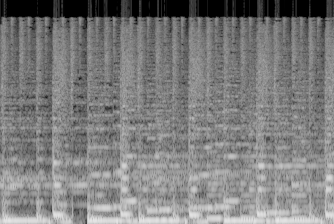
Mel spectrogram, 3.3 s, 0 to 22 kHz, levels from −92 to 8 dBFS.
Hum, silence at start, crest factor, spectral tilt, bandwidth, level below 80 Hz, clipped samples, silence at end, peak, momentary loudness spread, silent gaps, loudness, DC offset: none; 0 s; 8 dB; -5 dB/octave; 16.5 kHz; -10 dBFS; 0.4%; 0 s; 0 dBFS; 2 LU; none; -9 LUFS; 0.5%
